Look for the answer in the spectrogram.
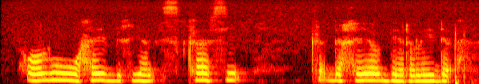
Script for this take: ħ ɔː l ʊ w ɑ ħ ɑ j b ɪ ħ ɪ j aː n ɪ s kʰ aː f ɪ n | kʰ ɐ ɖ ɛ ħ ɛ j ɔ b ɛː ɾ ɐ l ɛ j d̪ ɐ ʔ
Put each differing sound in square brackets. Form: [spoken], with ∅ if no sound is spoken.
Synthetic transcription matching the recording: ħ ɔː l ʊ w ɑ ħ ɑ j b ɪ ħ ɪ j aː n ɪ s kʰ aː [s] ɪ [∅] | kʰ ɐ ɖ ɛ ħ ɛ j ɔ b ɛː ɾ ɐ l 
